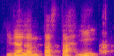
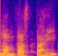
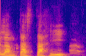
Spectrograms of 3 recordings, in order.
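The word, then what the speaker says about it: لم تستحيي: yastahyi artinya malu ya lam tastahyi bukan lam tastahi tapi lam tastahyi meskipun nanti ada sebagian orang yang bacanya lam tastahi yanya dibuang lam tastahi pasna Mas tapi semula adalah lam tastahyi Eh ynya ada dua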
